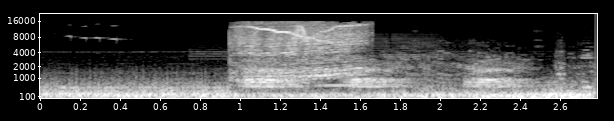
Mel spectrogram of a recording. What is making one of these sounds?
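A whooshing sweep plays as a map opens.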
